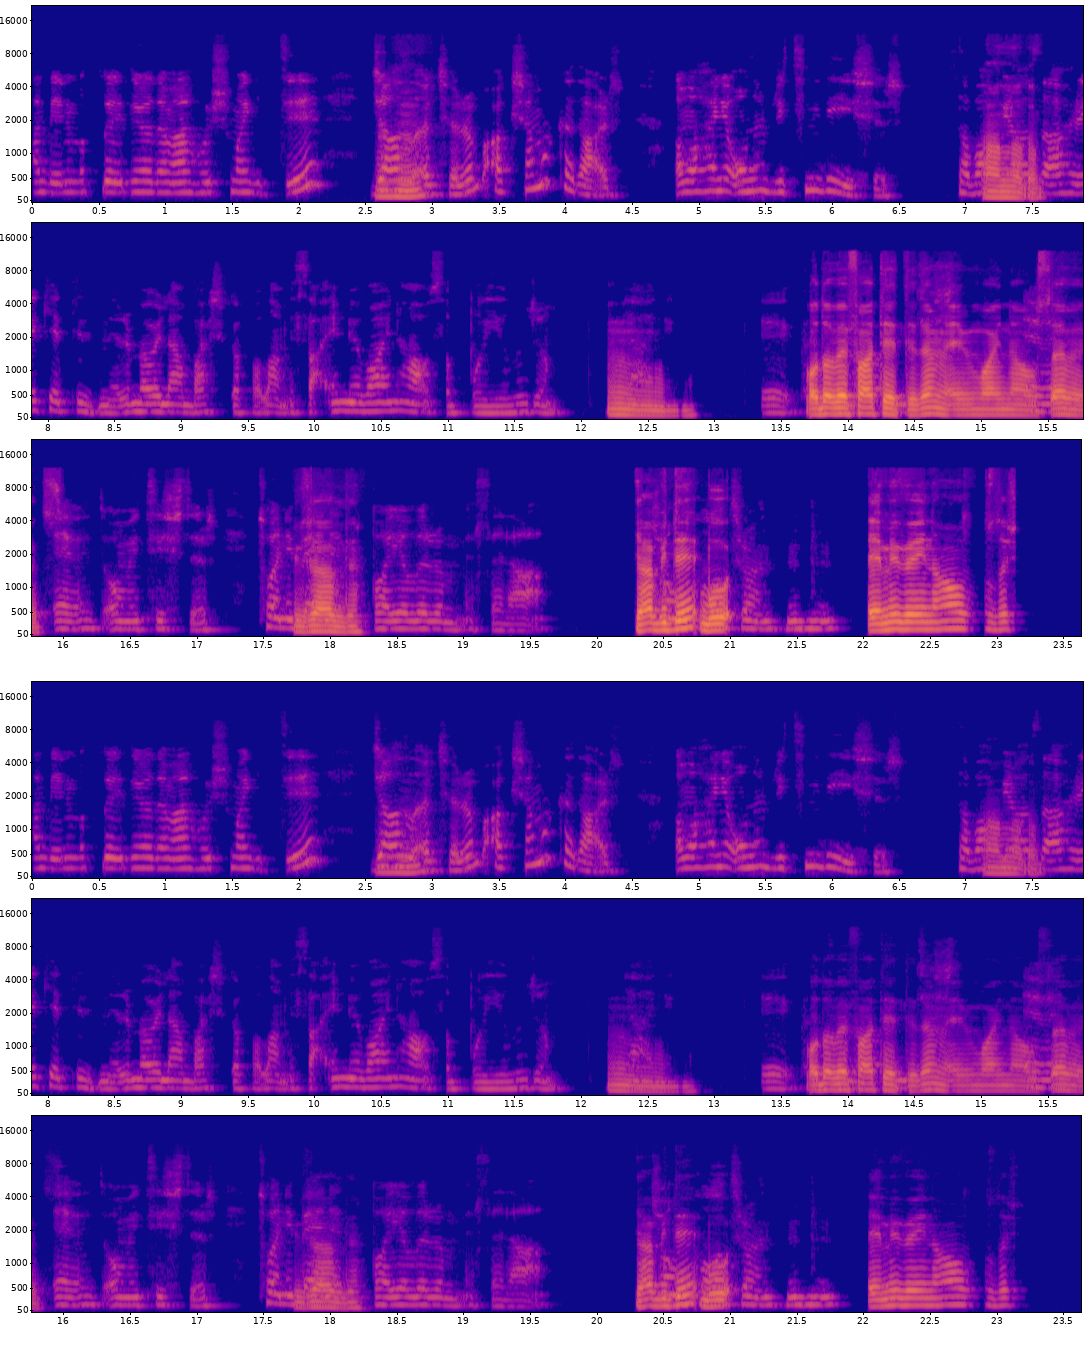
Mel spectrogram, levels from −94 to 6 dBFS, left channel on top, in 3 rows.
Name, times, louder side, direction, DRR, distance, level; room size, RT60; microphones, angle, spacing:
voice 1, 0.0-2.2 2.5-4.4 4.8-6.5 6.9-11.9 12.3-12.7 13.3-14.8 15.3-19.6 20.4-21.8, left 3 dB, 15° left, 0.3 m, -46 dB
voice 2, 2.6-2.9 7.1-7.5 12.2-12.8 13.7-15.8 17.7-18.2 20.3-21.0 22.0-23.1, left 9 dB, 90° left, 0.3 m, -32 dB
6.0 x 5.6 x 3.7 m
head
